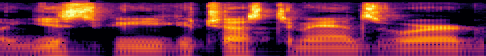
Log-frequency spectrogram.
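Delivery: ordinary talk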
